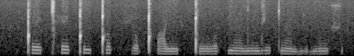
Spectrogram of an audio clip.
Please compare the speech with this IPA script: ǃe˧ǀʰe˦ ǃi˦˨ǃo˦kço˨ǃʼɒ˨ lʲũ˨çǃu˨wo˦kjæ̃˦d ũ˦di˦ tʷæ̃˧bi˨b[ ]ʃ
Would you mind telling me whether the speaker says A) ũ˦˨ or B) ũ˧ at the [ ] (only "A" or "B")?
A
